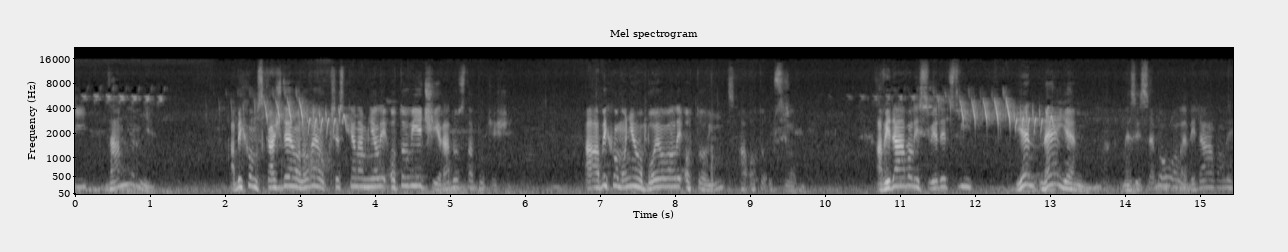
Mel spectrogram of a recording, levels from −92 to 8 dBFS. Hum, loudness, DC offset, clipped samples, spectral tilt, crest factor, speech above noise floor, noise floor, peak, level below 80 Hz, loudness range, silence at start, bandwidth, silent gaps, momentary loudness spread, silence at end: none; -24 LUFS; 0.2%; under 0.1%; -3.5 dB/octave; 24 dB; 21 dB; -47 dBFS; -2 dBFS; -48 dBFS; 5 LU; 0 s; 16 kHz; none; 19 LU; 0 s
